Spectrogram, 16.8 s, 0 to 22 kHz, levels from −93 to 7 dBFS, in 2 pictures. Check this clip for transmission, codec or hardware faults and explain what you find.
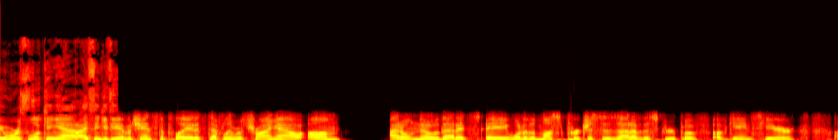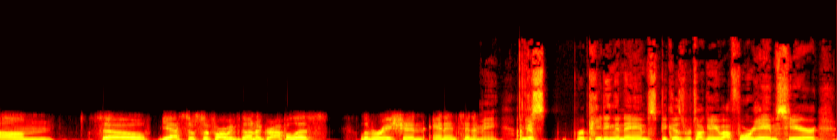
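One transmission fault: an adaptive stream dropping to a lower bitrate from 1.18 s, after "I think if you", to 13.18 s, before "I'm yep just repeating". The slowed connection forced a lower-bitrate version, consistent with Opus falling from about 64 to 12 kbit/s. Treble switches abruptly to dull, with no gap. A spectrogram shows everything above 4.2 kHz cut off across that stretch.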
